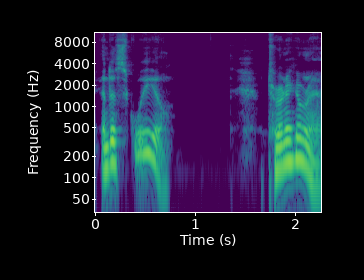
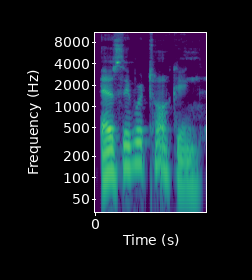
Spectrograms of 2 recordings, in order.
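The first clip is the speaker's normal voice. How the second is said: ordinary delivery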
